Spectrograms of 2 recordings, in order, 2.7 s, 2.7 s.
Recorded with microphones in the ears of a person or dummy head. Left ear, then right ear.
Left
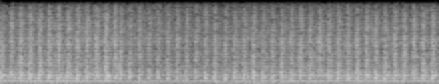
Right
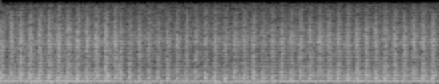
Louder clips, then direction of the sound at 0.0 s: Left 7 dB; 35° left (ahead or behind).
